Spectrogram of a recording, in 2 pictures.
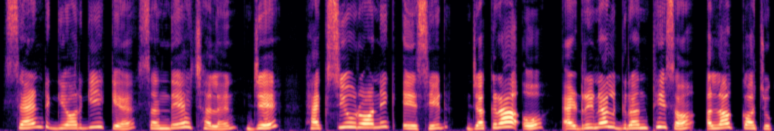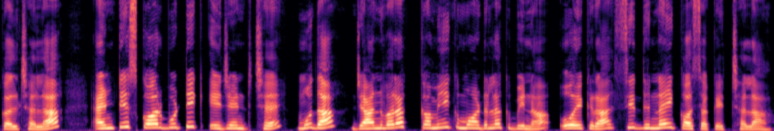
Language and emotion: Maithili, neutral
